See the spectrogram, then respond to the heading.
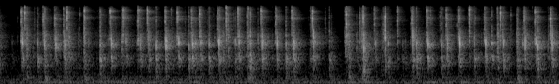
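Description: Fingertips type continuously with rapid presses on a backlit full-size mechanical gaming keyboard with Cherry MX Blue switches and plastic keycaps, lying flat on a dark desk. A fast, steady stream of sharp, bright clicks with almost no low end is heard, each dying away almost instantly, with a brief pause about halfway through.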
